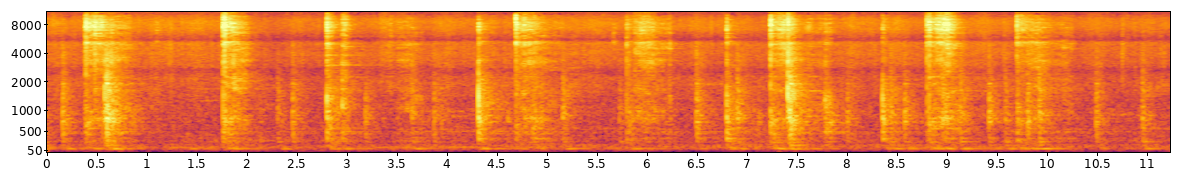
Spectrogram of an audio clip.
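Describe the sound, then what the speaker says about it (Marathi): Peanuts stirred and mixed in a pan for green pea chutney, with repeated sharp scrapes and clinks of a spoon against the metal and a light sizzle between strokes, close and alone. "हे शेंगदाणे पण तुम्हाला चांगल्या प्रकारे मिक्स करून घ्यायचे"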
